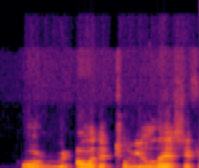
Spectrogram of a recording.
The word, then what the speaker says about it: tumulus: word I say Google you spell it t tuu m u l u s tumulus okay and the plural is tumuli t m Uli these are earth created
